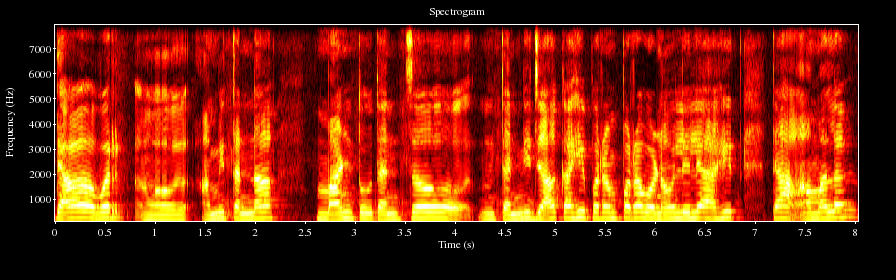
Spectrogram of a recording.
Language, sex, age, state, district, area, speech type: Marathi, female, 18-30, Maharashtra, Yavatmal, urban, spontaneous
